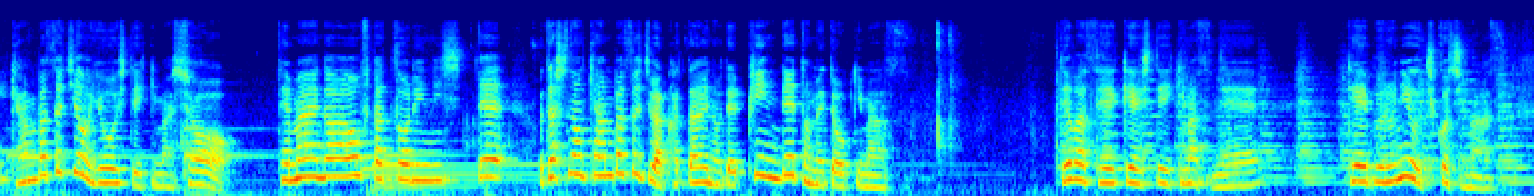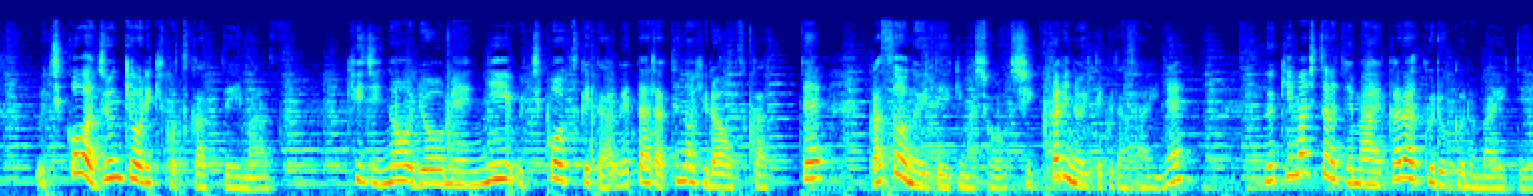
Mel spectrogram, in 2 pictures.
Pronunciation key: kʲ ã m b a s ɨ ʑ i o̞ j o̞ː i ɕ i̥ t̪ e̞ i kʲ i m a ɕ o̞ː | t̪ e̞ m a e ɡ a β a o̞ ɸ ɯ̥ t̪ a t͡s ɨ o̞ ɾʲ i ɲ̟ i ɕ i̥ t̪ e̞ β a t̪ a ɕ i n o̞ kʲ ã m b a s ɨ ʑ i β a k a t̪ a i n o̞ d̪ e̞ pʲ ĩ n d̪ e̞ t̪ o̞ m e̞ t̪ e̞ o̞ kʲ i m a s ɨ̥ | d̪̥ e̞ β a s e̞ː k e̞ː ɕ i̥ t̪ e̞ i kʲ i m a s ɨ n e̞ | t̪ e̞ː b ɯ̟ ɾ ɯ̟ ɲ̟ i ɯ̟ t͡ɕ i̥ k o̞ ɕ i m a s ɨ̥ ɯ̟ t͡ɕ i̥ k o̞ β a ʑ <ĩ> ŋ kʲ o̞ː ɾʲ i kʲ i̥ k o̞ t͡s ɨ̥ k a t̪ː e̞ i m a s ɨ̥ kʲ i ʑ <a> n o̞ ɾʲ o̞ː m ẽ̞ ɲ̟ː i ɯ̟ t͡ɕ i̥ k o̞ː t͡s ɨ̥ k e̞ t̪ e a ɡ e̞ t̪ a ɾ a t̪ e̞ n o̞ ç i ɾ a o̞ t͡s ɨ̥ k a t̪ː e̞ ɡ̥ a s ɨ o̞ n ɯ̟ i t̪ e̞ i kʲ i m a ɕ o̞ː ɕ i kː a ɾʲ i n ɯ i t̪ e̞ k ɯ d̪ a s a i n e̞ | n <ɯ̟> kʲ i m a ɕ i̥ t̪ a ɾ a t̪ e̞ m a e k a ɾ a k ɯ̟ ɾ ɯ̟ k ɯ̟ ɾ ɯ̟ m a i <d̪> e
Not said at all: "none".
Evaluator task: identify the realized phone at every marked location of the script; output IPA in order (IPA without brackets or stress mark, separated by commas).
ɨ̃, i, ɯ̟, t̪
